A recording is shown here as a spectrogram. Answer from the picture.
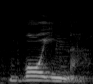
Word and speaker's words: boina: correctamente tirada porque porque el acento no recae en realidad en la vocal cerrada sino en la vocal abierta es decir es incorrecto pronunciar la expresión adecuada es boina entonces eso quiere decir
